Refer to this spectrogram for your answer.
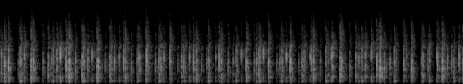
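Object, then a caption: Small paperboard box tapped with long fingernails. Long nails tap rapidly across the back panel of a small, hollow pink paperboard press-on nail box held upright in both hands. The result is a fast, dense patter of short, dry clicks with almost no ring. The tone is papery and mid-range, with little low end.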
